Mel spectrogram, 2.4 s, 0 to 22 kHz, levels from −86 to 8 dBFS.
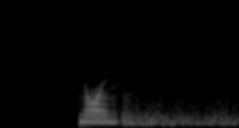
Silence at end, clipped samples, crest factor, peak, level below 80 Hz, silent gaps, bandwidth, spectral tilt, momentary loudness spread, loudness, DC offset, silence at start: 0 s; under 0.1%; 22 dB; -32 dBFS; under -90 dBFS; none; 7.2 kHz; -9.5 dB/octave; 16 LU; -52 LUFS; under 0.1%; 0.8 s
